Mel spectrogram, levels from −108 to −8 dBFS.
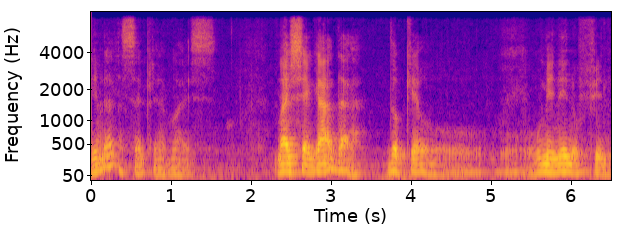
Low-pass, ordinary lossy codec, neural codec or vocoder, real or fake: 7.2 kHz; none; codec, 16 kHz, 8 kbps, FreqCodec, smaller model; fake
